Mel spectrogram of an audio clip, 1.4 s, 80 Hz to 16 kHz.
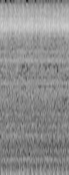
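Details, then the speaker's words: Yamaha Fino 125 after a new rocker arm and removal of the exhaust-valve decompressor that caused the noise, engine refitted to the chassis. Steady, smooth single-cylinder idle with no tapping; normal. "Oke teman-teman, kita sudah lihat bahwa suaranya sangat halus sekali."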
